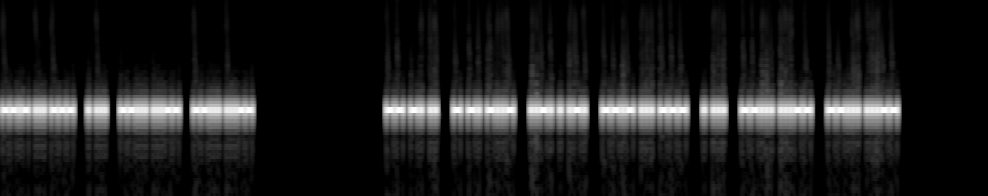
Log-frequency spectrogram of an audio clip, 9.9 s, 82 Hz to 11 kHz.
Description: Morse code, heard as a keyed tone, about 65 wpm, 700 Hz. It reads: QSO ES 73 73 MNI TNX FER QSO ES 73 73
